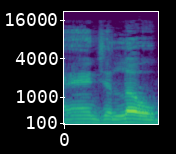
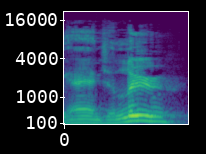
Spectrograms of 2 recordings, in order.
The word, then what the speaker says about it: Angelou: Some of y'all might call her Maya Angelou, but it's really Angelou, but it's however you want to pronounce it.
